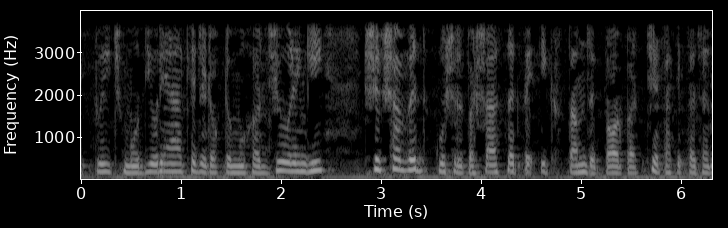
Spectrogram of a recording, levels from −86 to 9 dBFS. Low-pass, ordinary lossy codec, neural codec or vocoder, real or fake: 3.6 kHz; none; codec, 16 kHz, 8 kbps, FreqCodec, larger model; fake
